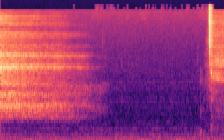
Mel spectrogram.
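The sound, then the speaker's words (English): A deep lower-belly breath is heard as a long, soft, airy exhale that starts full and gradually fades away to near quiet. “Begin with a lower belly breath. In fact, let's just take one together. Inhale deeply, lower belly expands. Exhale completely, let it go.”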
